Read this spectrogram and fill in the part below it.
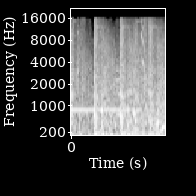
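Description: Gunfire in the video game Uncharted: Drake's Fortune, a few sharp shots spaced across a second with busy game ambience beneath, no talking.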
